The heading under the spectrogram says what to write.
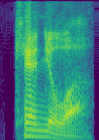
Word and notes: cannula: American English

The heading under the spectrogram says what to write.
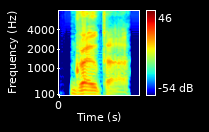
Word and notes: groper: British English

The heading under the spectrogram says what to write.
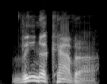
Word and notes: vena cava: British English

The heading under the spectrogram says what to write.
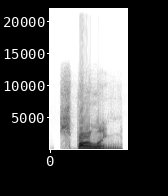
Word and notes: sparling: American English

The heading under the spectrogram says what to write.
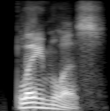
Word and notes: blameless: American English

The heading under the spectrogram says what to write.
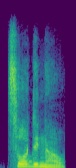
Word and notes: sordino: Indian

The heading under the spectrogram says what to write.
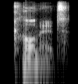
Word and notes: connate: British English

